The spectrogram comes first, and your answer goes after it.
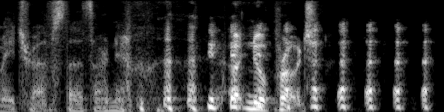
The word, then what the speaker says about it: Ahrefs: their their company name i think we determined it was ahrefs is that right john h the folks at hrefs they love us and so we call them ahrefs that's our new new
